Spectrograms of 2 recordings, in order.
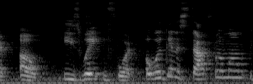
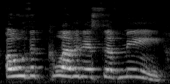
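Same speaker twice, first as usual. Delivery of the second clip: higher and louder, gloating with delight; crowing; 8 semitones higher, 8 dB louder than usual. A narrator's reading. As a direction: crow about your own brilliance. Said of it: "he crowed rapturously".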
